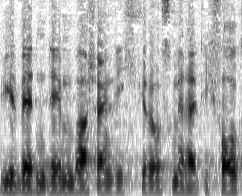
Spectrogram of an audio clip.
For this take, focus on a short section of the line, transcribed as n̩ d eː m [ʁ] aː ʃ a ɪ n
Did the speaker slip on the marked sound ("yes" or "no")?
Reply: yes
